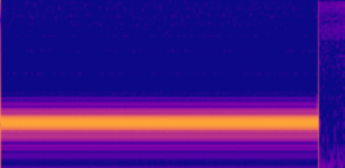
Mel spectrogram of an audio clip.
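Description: An electronic sine-wave beep: one steady, unbroken high tone held at a single pitch, with no other sound under it.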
